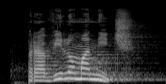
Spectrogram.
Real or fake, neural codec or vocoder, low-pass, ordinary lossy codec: real; none; 14.4 kHz; none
